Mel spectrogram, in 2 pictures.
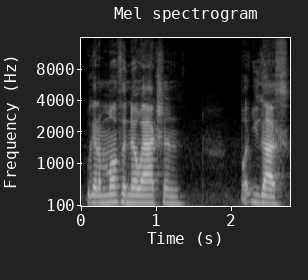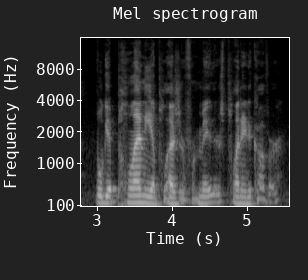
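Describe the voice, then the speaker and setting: Hoarse young man livestreaming, voice cracking. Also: a little high, flat delivery, fairly quick, pushed and bright. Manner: hyped, rambling, talks straight to chat. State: voice strained and cutting in and out. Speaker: MMA YouTuber hosting a livestream. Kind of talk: casual livestream chat reading viewer comments. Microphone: personal streaming mic.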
